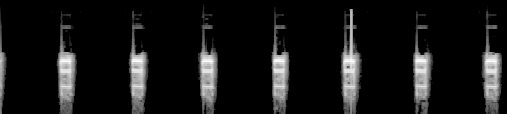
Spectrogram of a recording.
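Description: Countdown-timer beeps: a short electronic beep about once a second, each on the same pitch, one for each number ticking down.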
